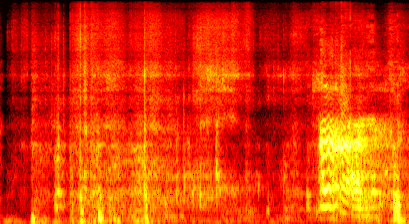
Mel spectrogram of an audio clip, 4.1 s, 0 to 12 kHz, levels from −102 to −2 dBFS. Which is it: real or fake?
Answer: fake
